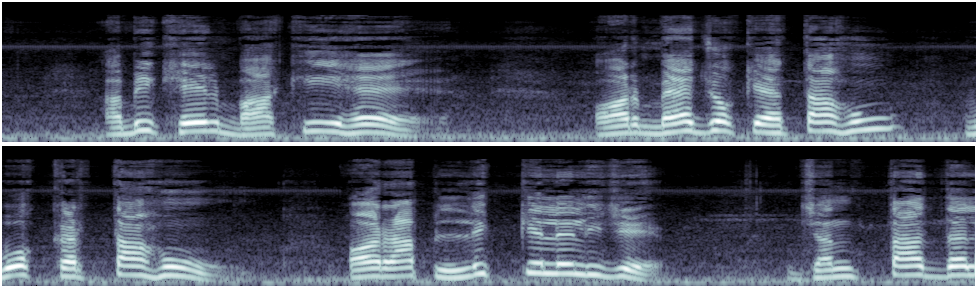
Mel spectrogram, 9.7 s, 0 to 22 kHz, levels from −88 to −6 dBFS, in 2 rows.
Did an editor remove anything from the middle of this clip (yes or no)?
no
